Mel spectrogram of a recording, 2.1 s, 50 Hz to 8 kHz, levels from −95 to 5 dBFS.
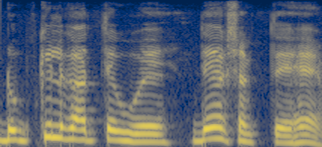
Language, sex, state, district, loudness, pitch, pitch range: Hindi, male, Himachal Pradesh, Shimla, -12 LUFS, 180 Hz, 155-205 Hz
